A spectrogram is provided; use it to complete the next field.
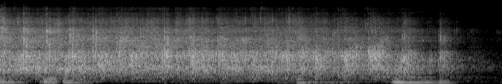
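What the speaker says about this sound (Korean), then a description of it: "우리 한번 격려의 박수를 한번 하겠습니다." A church congregation applauds after the Gloria choir's hymn during a Sunday worship service, a steady broadband clatter of many hands that carries through the clip and tapers off at the end.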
